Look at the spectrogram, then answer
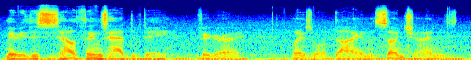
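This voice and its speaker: An actor with an American accent playing a weary, sardonic middle-aged antihero in a video game, in a dry gravelly voice. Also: male voice, rumbling low, fairly even intonation, normal speed, noisy background. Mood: resigned. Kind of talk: video game cutscene acting. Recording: loud music behind the voice.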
